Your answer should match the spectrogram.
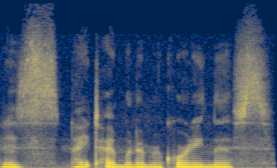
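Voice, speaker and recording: A woman leading a channeled guided meditation, speaking softly and half-whispering, with sighs and long pauses. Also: medium pitch, completely flat delivery. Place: indoors at night.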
